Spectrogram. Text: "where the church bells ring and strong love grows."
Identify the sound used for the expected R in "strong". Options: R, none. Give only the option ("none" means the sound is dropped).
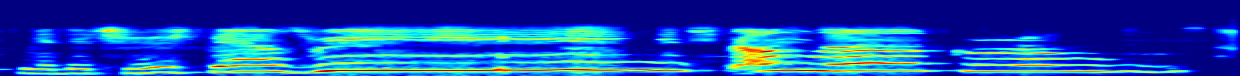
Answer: none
